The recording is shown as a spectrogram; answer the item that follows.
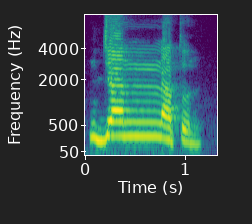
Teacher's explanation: নুনের উপর তাসদীদ গুণনা করতে হবে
